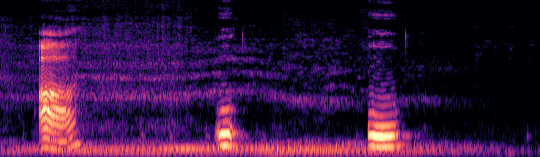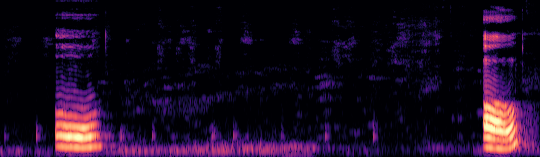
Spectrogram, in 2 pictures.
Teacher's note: ये पांचों पश्च भाग से, जिह्वा के पश्च भाग से बोले जाते हैं। अर्थात जिह्वा के अग्रभाग से ई, ए, मध्य भाग से अ तथा पश्च भाग से आ, उ, ओ और औ बोले जाते हैं।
